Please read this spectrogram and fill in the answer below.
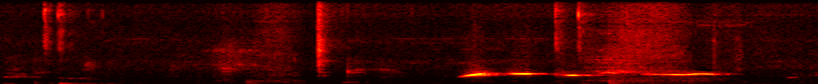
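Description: A person whistling a few short, wavering notes, starting a little after two seconds in and lasting about a second and a half, with a few faint clicks before it.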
